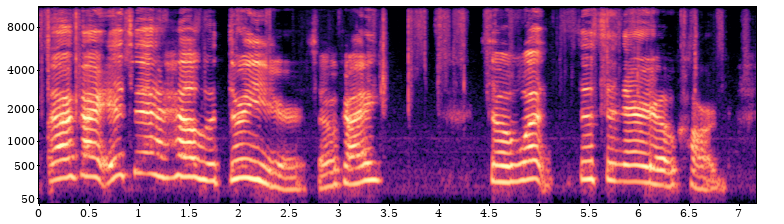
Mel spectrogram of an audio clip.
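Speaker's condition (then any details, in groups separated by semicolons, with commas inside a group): Throat cancer radiation damage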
